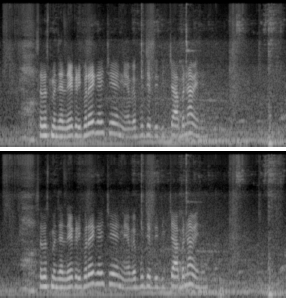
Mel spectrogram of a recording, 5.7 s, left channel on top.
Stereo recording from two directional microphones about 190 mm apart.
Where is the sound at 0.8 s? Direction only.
5° right (ahead or behind).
